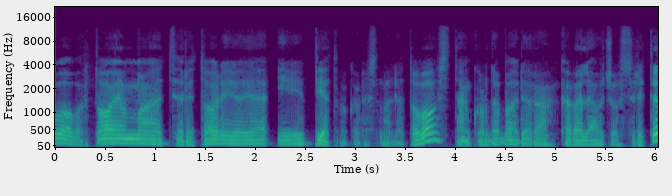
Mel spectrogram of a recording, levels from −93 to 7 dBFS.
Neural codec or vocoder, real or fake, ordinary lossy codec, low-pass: autoencoder, 48 kHz, 32 numbers a frame, DAC-VAE, trained on Japanese speech; fake; AAC, 32 kbps; 19.8 kHz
